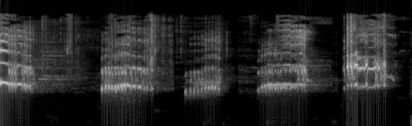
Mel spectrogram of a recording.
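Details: Juvenile Asian palm civet calls intended as a hunting lure: five drawn-out, buzzy, mewing cries, each fading away over roughly half a second to a second, separated by short pauses.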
